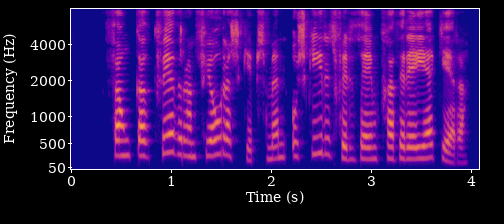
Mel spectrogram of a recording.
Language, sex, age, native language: Icelandic, female, 18-19, Icelandic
